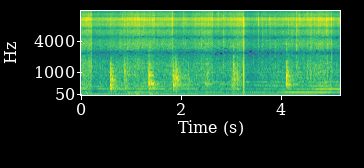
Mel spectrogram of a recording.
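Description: A spatula scrapes and taps against a pan.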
